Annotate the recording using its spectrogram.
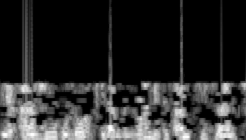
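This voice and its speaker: A woman speaks at a fairly high pitch with lively intonation. Noticeable background noise runs underneath. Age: 60s. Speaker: caller. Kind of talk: testimony. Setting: phone call. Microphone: echo on phone line.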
